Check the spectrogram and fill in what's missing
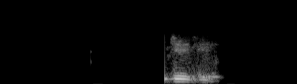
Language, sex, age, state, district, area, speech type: Urdu, male, 45-60, Delhi, South Delhi, urban, conversation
